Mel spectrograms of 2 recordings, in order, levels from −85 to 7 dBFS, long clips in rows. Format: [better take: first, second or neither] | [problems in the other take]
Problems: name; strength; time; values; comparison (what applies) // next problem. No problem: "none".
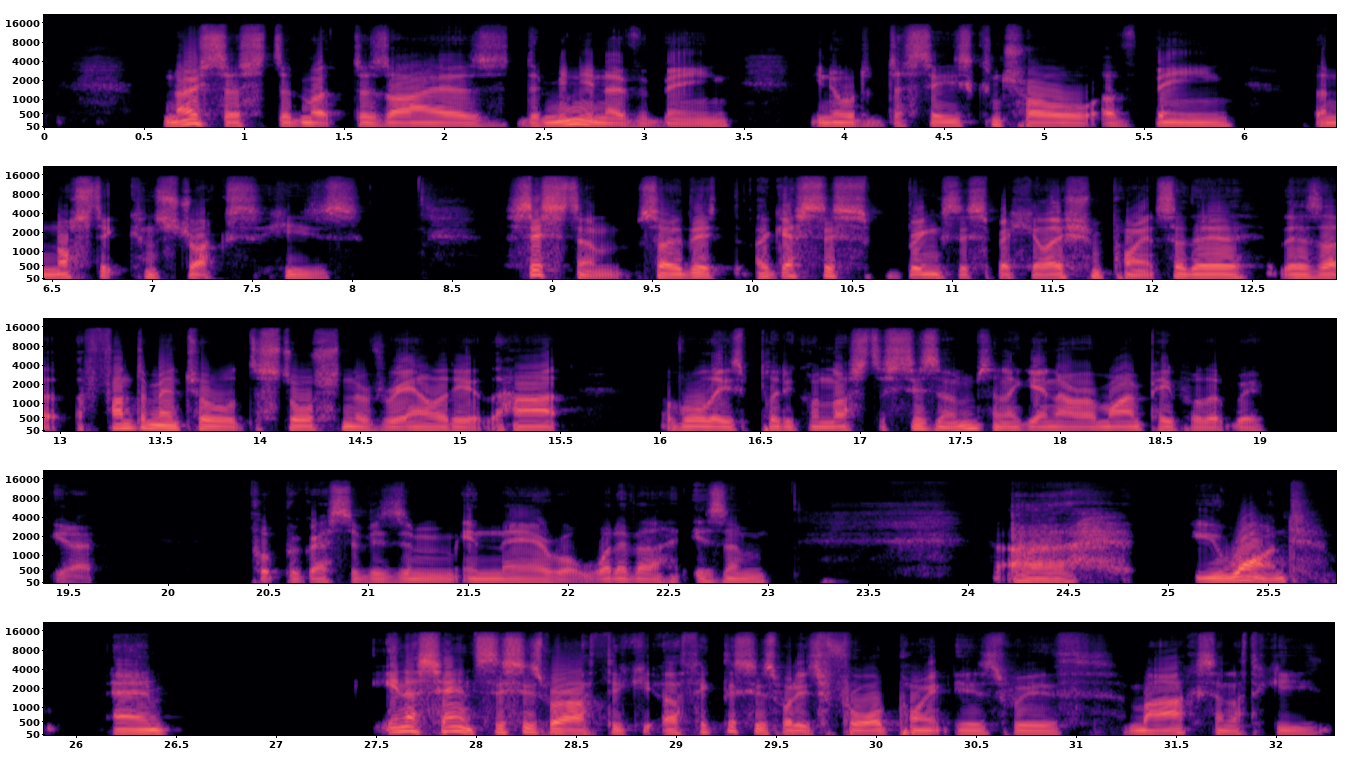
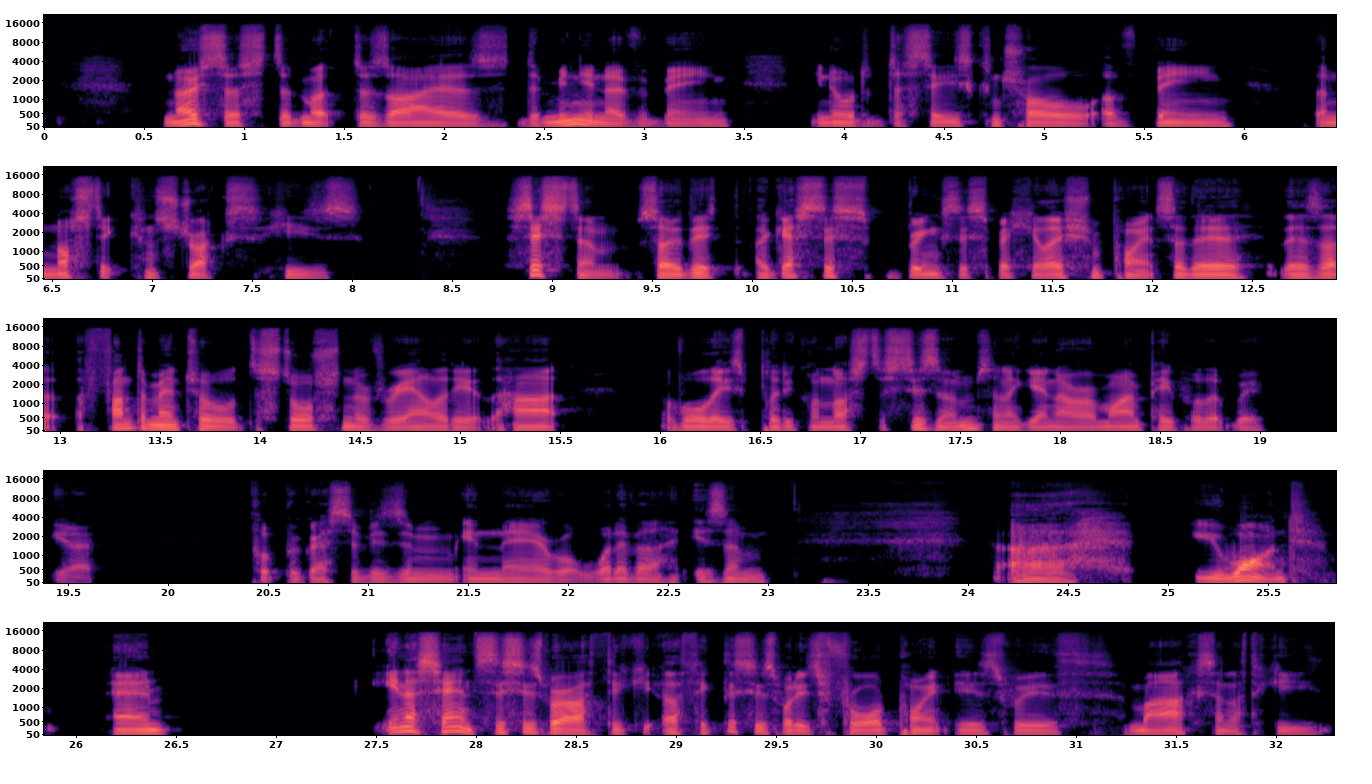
second | distortion; slight; 10 dB below the speech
